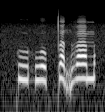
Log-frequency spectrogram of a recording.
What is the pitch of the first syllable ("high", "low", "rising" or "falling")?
low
